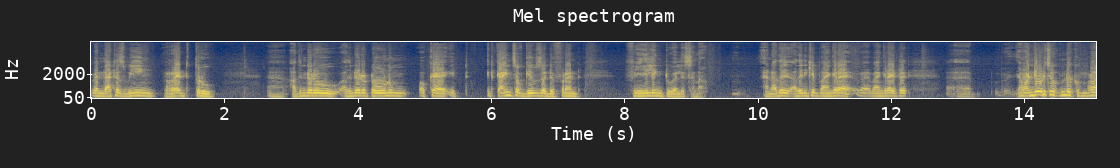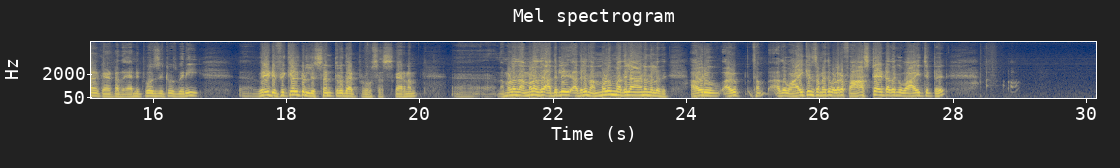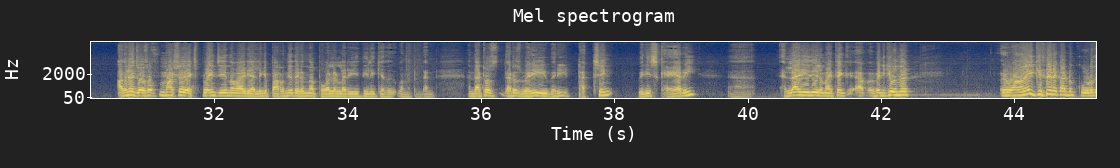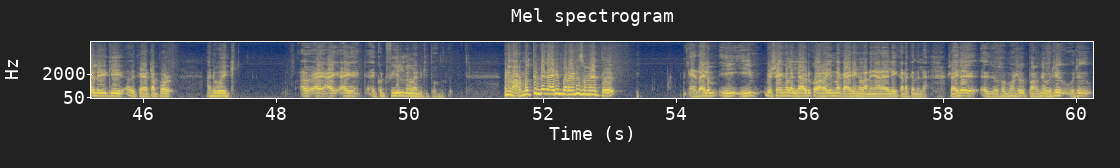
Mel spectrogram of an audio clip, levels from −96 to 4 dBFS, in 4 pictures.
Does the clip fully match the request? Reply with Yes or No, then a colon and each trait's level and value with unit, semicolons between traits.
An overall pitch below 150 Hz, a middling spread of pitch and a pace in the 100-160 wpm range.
Yes: medium, 140 Hz; average, 4.3 semitones; average, 120 wpm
